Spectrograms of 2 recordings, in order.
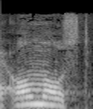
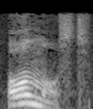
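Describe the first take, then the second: First: Said in the usual way. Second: ALMOST repeated louder, with emphasis; stress on ALMOST. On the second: Shown as a demonstration. Trader qualifying how sure he is, stressing ALMOST. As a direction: punch the word almost. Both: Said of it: "put emphasis on the word almost".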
